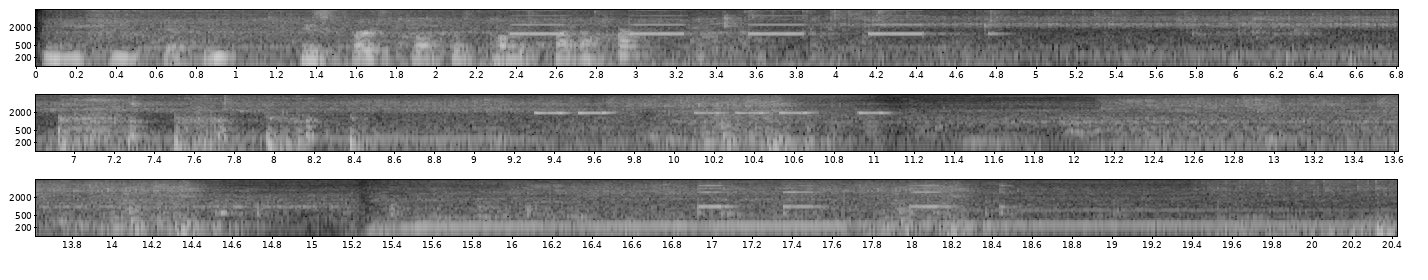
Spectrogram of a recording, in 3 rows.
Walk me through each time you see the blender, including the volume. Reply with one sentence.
The blender can be heard from 0.0 to 20.3 s, at a steady volume.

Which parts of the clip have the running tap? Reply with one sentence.
The running tap can be heard from 0.0 to 20.3 s.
